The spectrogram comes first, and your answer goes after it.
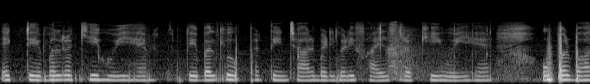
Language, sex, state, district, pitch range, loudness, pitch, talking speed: Hindi, female, Bihar, Vaishali, 195-210 Hz, -23 LUFS, 200 Hz, 215 wpm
